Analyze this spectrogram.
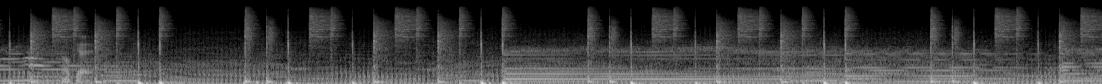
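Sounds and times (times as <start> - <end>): electronic drum beat: 0.0 - 11.0
synthesizer: 0.0 - 11.0.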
